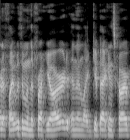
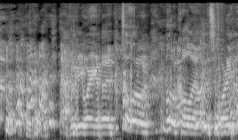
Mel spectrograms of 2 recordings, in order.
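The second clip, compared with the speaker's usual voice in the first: talking through giggles, pitched up; laughing; 5 semitones higher than usual. Real, not acted. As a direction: crack up while making the joke. Joking through laughter about a disguise.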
